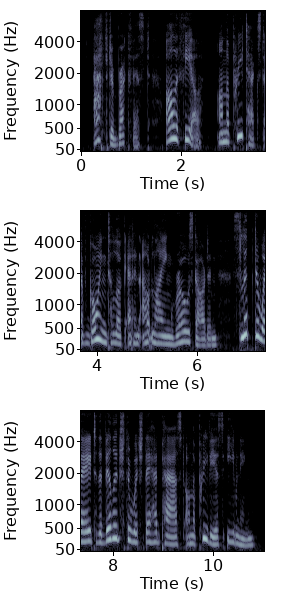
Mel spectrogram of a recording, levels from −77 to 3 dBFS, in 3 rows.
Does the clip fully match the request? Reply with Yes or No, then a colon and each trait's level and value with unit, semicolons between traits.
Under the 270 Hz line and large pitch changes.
Yes: high, 190 Hz; wide, 5.7 semitones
